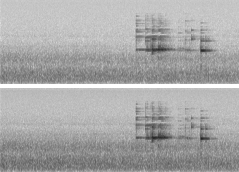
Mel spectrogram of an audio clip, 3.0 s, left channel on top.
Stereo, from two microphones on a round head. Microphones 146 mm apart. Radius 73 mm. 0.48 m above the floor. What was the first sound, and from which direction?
A clink, 10° right (ahead or behind).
